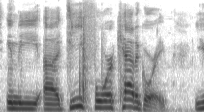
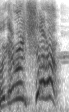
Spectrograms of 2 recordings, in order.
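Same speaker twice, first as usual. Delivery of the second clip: high-pitched indignant yell; mock yell; 12 semitones higher, 3 dB louder than usual. Shouting back at the car radio, mock yell.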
